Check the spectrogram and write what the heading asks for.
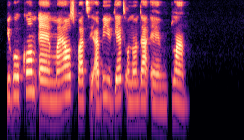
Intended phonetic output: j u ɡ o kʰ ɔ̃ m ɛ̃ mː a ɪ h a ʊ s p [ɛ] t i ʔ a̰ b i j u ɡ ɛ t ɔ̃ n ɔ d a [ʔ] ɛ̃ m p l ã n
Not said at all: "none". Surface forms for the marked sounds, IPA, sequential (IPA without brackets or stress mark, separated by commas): a, ʔ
